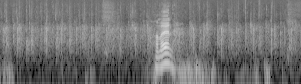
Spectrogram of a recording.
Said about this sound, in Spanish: Denle un aplauso a Cristo, por favor, aleluya. Amén, amén.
